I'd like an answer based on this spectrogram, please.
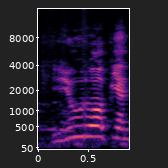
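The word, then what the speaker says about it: European: दूसरी बात यहाँ लिखा हुआ है यूरोपियन, क्या पढ़ेंगे, यूरोपियन। देखिए यहाँ लिखा हुआ उच्चारण है यूरोपियन है ना, यो ना आ गया, लेकिन शुरुआत देखिए भावेल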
